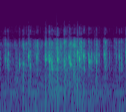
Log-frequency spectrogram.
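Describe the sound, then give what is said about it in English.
Rapid, overlapping hoof clops from three horses pulling a carriage on a hard road, a busy irregular clatter of knocks at moderate loudness, as the carriage sets off again late in the day under threatening weather. “Up, we're off again with only three horses, sir.”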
